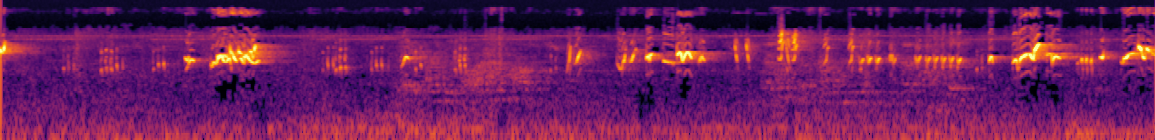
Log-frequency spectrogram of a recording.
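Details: Mountain-type red-whiskered bulbul singing solo: short bright chirps and warbled phrases, some rising and falling, in scattered bursts with pauses between them, over a low steady background hum.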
